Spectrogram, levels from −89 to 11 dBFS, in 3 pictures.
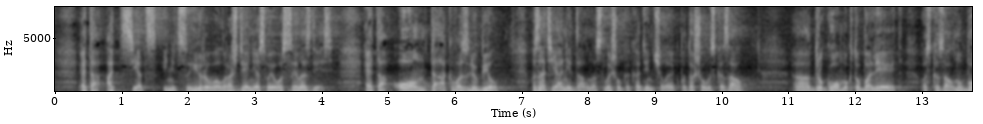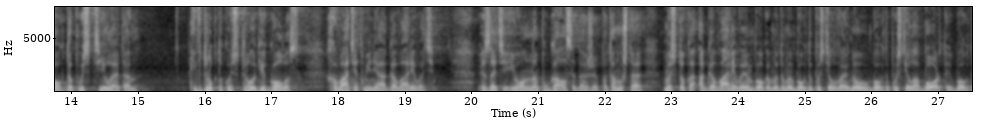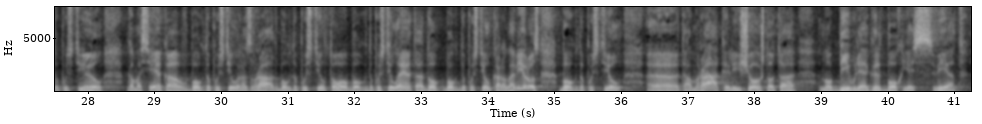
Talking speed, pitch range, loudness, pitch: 130 wpm, 125-160 Hz, -22 LUFS, 145 Hz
